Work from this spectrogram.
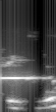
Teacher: For example, the word review can be split into re and view. We emphasize the second syllable, the view part when we speak. This means view is stressed.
